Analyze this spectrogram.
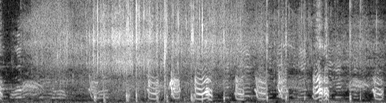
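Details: Female grey francolin uttering a quick run of repeated dipping, curved notes, several per second, over a steady hiss and low background hum.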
